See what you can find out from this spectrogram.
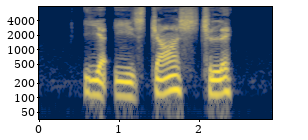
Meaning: June
- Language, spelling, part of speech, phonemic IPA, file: Navajo, Yaʼiishjááshchilí, noun, /jɑ̀ʔìːʃt͡ʃɑ́ːʃt͡ʃʰɪ̀lɪ́/, Nv-Yaʼiishjááshchilí.ogg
